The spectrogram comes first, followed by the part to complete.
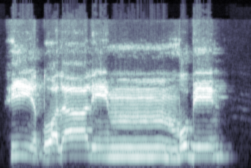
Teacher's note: لام کے بعد میم مشدد ہے تو یہاں پہ ایک الف کی مقدار غنہ کریں گے، ادغام ہو رہا ہے یہاں پہ.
